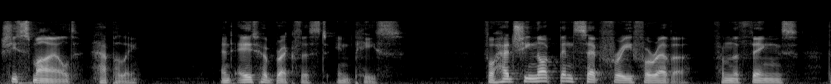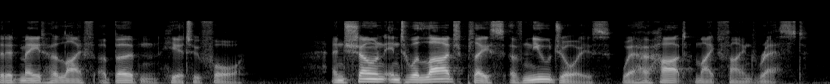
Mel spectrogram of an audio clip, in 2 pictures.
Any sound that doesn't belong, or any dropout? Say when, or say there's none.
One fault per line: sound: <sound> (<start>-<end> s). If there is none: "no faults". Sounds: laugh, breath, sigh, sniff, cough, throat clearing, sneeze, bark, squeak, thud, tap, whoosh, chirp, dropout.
no faults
